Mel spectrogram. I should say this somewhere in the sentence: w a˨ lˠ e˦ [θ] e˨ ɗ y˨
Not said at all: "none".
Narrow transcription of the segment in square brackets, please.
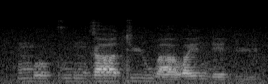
n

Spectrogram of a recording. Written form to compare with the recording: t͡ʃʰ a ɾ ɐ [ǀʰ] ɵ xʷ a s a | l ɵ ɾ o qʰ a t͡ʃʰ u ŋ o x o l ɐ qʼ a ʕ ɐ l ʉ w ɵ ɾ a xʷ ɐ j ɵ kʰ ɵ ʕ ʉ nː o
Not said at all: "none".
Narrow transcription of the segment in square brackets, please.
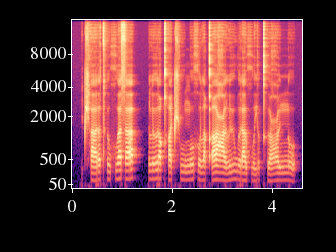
tʰ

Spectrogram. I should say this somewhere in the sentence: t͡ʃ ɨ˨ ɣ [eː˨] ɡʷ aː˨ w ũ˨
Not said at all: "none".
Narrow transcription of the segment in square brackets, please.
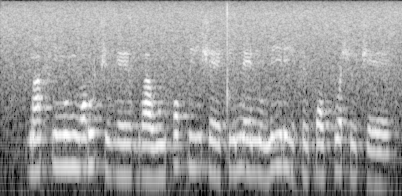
eː˨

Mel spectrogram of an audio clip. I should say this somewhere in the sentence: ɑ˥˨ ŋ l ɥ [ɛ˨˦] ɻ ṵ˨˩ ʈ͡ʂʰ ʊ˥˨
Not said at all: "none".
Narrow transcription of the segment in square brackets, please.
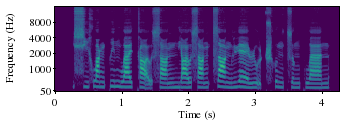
ɛ˥˨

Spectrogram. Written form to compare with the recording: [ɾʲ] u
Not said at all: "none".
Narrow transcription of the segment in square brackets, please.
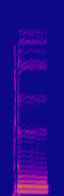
ɾ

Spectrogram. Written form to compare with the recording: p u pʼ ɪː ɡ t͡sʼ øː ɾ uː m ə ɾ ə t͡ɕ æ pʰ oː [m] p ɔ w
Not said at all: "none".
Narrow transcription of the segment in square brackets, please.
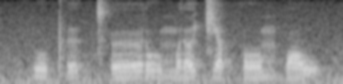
m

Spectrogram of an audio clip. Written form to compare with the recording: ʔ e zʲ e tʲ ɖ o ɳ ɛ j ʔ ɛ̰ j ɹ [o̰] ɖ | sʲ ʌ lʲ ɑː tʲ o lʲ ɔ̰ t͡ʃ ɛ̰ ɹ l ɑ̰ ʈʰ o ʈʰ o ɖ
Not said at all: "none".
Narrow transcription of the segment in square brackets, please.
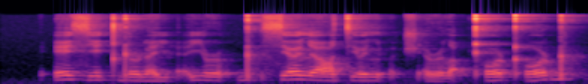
o̰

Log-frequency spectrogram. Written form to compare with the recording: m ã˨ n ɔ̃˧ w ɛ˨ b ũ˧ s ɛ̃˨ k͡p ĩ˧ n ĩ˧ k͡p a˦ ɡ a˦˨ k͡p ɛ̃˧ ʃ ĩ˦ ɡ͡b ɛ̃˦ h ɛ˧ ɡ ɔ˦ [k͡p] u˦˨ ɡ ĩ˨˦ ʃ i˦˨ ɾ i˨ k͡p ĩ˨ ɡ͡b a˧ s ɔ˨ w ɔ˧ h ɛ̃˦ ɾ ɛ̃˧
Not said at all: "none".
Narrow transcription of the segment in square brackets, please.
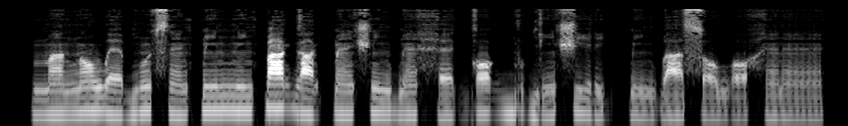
ɡ͡b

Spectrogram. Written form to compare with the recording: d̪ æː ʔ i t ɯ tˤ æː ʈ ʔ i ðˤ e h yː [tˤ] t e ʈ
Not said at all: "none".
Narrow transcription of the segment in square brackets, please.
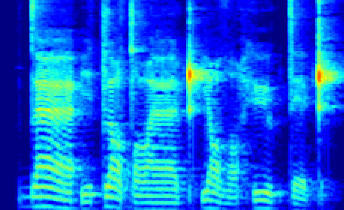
ʈ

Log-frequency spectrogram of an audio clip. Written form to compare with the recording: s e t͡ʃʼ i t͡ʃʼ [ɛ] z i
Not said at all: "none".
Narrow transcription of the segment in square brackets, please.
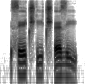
ɛ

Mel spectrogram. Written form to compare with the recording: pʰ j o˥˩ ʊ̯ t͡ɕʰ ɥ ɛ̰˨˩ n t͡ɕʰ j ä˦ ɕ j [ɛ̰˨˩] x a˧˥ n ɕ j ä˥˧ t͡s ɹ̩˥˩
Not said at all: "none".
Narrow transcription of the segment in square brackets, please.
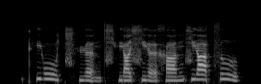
ɛ̰˨˩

